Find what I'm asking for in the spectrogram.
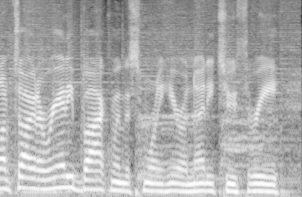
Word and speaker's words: Bachman: which they then put out a thing that said Bachman, B-O-C-K, like as a pronunciation.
